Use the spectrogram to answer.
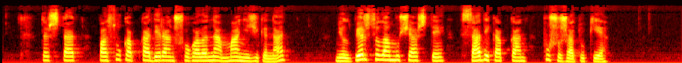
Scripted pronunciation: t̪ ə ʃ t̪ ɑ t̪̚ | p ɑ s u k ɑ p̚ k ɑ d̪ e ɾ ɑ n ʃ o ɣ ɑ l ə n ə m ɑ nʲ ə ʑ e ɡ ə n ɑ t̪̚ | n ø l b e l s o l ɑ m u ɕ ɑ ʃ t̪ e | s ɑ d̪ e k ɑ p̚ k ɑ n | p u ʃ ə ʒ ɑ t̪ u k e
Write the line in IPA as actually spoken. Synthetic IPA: t̪ ə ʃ t̪ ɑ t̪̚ | p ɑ s u k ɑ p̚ k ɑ d̪ e ɾ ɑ n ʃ o ɣ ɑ l ə n ɑ m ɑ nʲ ə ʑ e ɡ ə n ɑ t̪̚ | n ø l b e r s o l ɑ m u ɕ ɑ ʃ t̪ e | s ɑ d̪ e k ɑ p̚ k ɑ n | p u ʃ ə ʒ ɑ t̪ u k e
